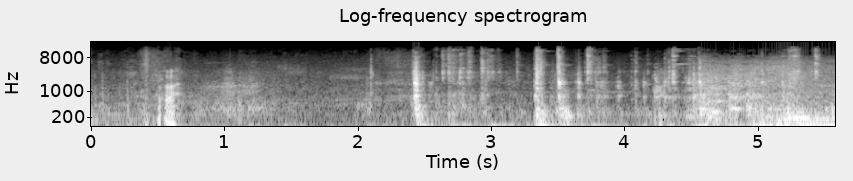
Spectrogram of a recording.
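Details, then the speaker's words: 1987 Toyota Corolla, sat since October 2020, needed a little gas to start: clunks, short crank, catches and settles into steady run; starts right up but stalls quickly when put in drive or reverse. "Starts right up."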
